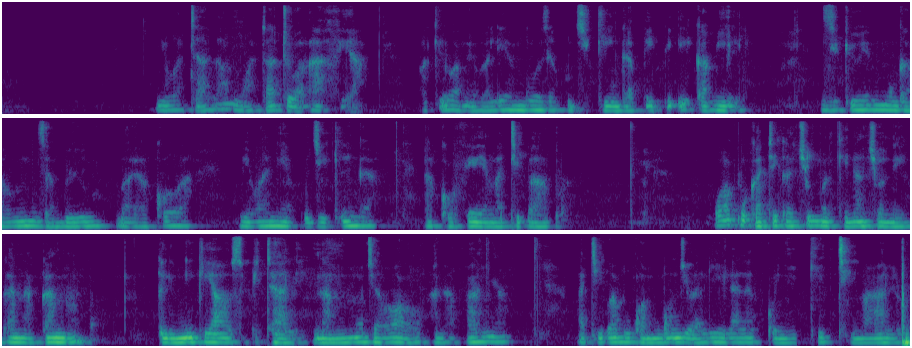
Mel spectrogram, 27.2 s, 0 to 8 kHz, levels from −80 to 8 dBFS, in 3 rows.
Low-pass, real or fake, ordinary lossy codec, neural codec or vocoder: 7.2 kHz; fake; MP3, 64 kbps; codec, 24 kHz, 3 kbps, HILCodec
